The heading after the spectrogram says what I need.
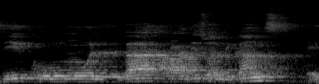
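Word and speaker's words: بِكُمُ الْبَحْرَ: Don't say bikum al bahra. No, it's bikumul bahra.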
